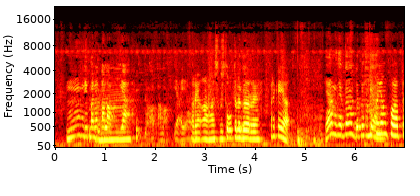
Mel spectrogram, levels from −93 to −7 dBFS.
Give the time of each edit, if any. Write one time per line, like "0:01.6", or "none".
0:04.3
